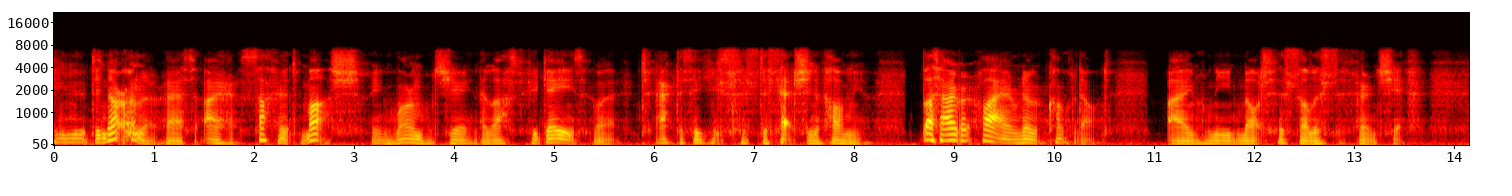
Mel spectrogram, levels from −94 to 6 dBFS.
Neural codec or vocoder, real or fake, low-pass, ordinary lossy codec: autoencoder, 22.05 kHz, a latent of 192 numbers a frame, VITS, trained on many speakers; fake; 7.2 kHz; Opus, 24 kbps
